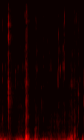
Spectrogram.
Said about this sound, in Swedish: Och där tugga på en choklad, en lakrits, biten är saltlakrits också.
